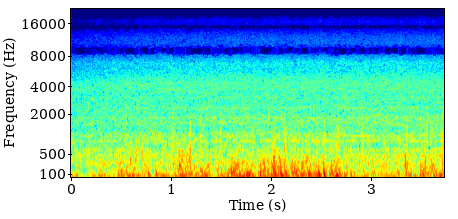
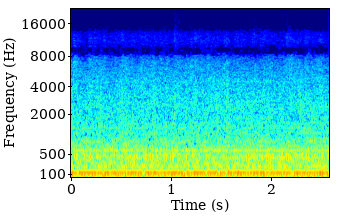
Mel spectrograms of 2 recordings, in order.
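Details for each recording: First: Older Patton fan that had stopped working, revived and cycled through low, medium and high with a screwdriver in place of the switch: a steady whoosh of air with an even low hum on high, no ticking or grinding. Normal running. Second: Older Patton fan that had stopped working, at first plug-in after dust vacuuming and shaft cleaning, before lubrication: on high it hums steadily but turns barely at all, with faint air rush. Sluggish motor; owner suspects a lubrication issue or a shot motor.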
